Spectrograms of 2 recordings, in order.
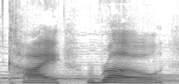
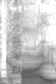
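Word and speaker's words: chi: The letter Kai represents the K sound formed by combining C and H as in Christ.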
